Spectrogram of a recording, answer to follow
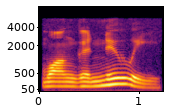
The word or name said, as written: Wanganui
